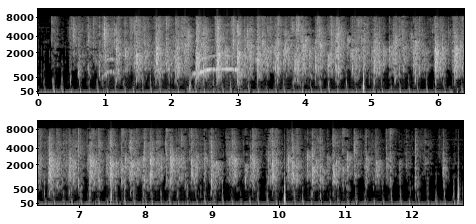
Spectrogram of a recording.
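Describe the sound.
An audience applauding a poet at a poetry reading, sustained clapping with a fairly even, steady beat that carries on for the whole stretch.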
